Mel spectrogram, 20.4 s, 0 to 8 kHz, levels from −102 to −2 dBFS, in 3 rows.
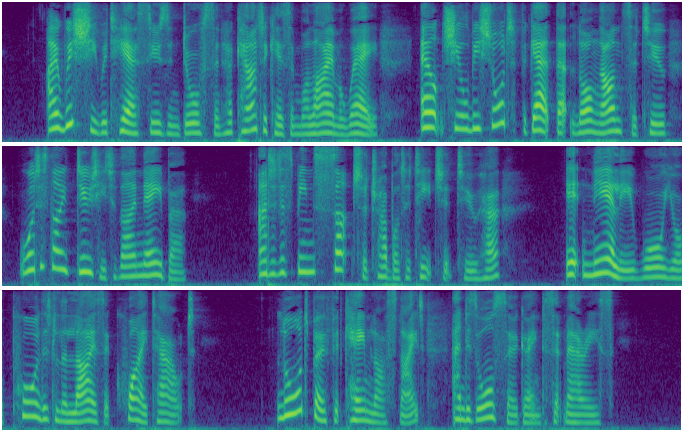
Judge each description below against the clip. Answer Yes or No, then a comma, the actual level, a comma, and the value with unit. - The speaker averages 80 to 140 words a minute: No, average, 200 wpm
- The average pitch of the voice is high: Yes, high, 215 Hz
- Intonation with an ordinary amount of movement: No, wide, 6.3 semitones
